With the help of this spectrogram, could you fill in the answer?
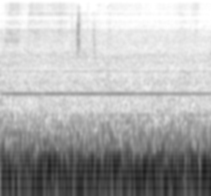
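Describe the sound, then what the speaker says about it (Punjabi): A steady low rumbling drone of an airplane engine as the plane lands at Guru Gobind Singh Airport, Nanded, constant and unbroken, with no voices. "ਜਹਾਜ਼ ਹੈ ਹੌਲੀ ਹੌਲੀ ਲੈਂਡ ਹੋ ਰਿਹਾ"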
